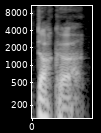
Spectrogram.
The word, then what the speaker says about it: dukkha: Dukkha, yeah, dukkha, there you go. Which means, which literally means Dukkha.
